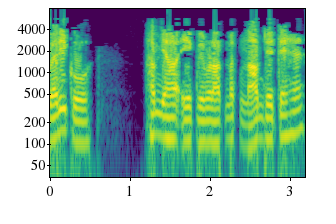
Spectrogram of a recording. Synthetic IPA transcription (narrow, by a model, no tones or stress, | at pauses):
ɛːɾiko | hɐmjɐɦãʔeːkɾɪʋɽ̃aːt̪məknaːmd̪eːt̪eɦɛ̃ː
